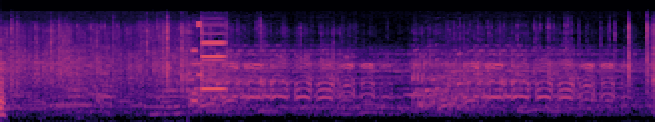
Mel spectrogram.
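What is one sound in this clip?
A pachinko machine plays electronic music and jingles.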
